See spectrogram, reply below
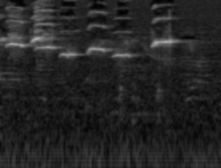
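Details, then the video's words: Strange-sounding song from an Oriental magpie-robin: a slow sequence of pure, level whistled notes stepping down in pitch, then a higher closing whistle, against soft low background noise. "Murai kampung suara aneh"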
